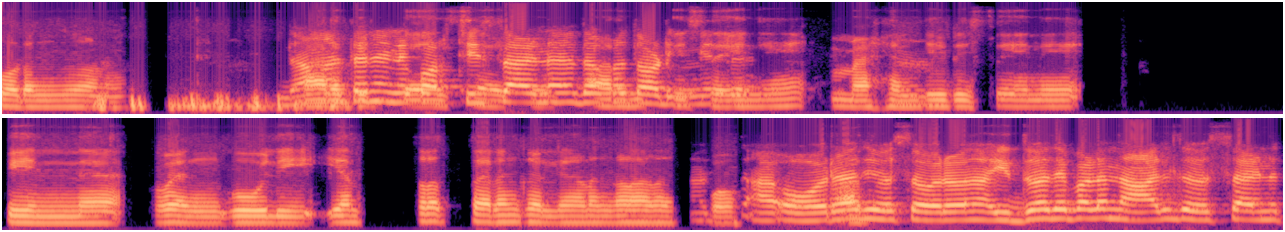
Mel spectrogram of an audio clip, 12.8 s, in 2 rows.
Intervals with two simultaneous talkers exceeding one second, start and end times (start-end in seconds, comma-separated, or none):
1.6-3.7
